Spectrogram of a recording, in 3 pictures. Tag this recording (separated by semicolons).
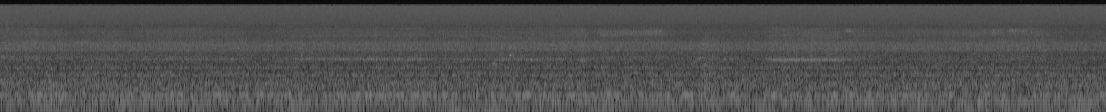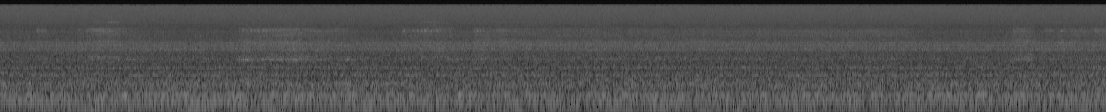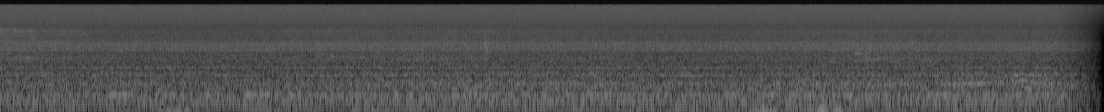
Distant; Office; Quiet; Room; Tone; Traffic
